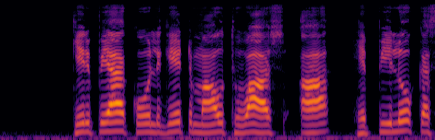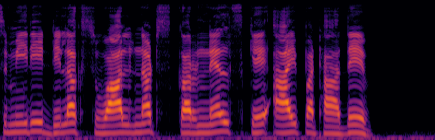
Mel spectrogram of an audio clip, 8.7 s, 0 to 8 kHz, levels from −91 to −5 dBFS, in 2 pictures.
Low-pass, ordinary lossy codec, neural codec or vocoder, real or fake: 7.2 kHz; none; none; real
